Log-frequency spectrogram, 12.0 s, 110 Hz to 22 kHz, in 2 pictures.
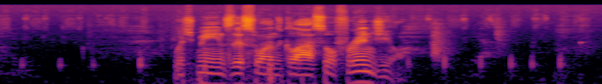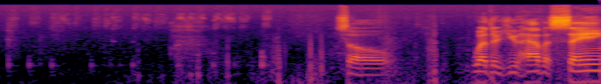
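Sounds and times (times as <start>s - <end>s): marker writing on whiteboard: 0.0s - 2.9s, 3.7s - 8.9s.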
